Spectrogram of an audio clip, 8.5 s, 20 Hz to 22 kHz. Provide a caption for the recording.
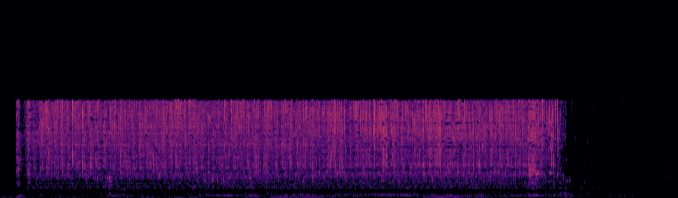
Tap water 2 (med)
Open water faucet is closed after a few seconds. This was recorded with a Tascam DR 7.
faucet, stream, water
